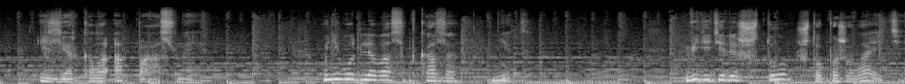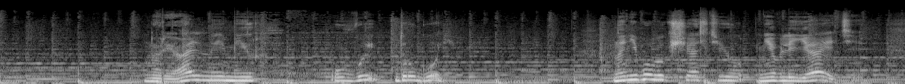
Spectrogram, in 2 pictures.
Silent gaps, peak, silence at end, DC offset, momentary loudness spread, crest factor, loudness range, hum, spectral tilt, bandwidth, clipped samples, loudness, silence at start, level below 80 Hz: none; 0 dBFS; 0 s; under 0.1%; 13 LU; 16 dB; 4 LU; none; -5 dB/octave; 15 kHz; under 0.1%; -17 LUFS; 0 s; -32 dBFS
